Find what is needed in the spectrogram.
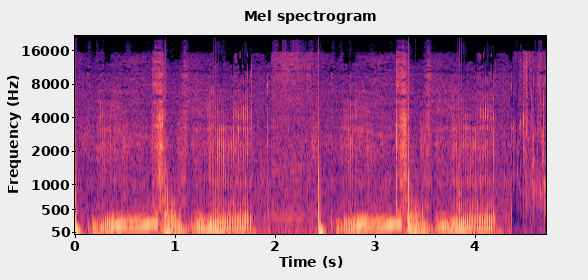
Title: Ruidos peristalticos (A la auscultación abdominal)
